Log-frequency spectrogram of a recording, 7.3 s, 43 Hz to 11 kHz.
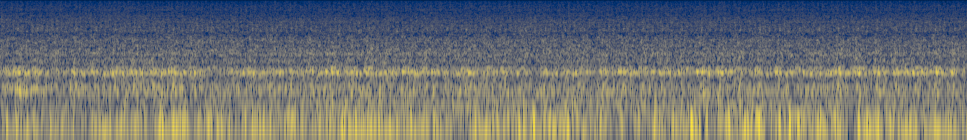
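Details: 2002 VW Polo 1.4 petrol with a cylinder 4 misfire (P0304) blamed on a bad coil, idling during coil testing: steady, even idle with a smooth unbroken hum and no audible stumble or skip.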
